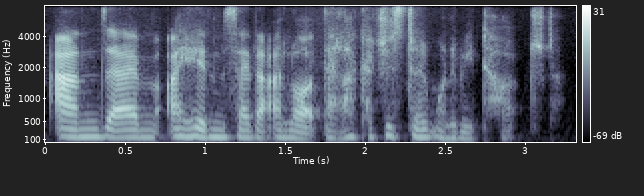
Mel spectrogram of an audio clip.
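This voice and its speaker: A woman's voice: sits low, fairly even intonation, brisk, breathy edge, no echo, studio quality. A woman in her thirties hosting a podcast from home on a big desk microphone, talking earnestly and emphatically. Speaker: podcast host. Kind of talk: casual conversational interview. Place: bedroom at home. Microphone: large desk microphone.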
